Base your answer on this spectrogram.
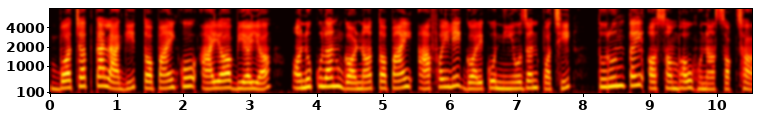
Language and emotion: Nepali, neutral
